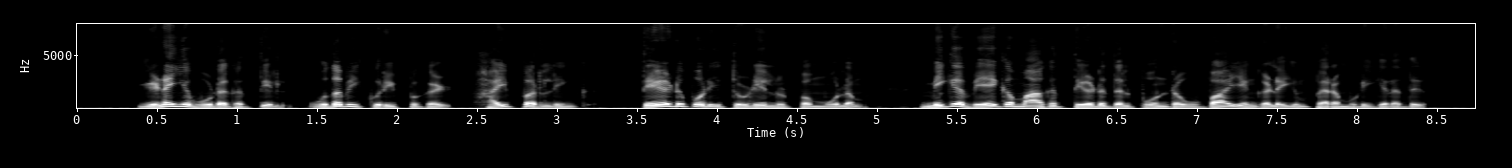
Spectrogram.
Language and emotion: Tamil, neutral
